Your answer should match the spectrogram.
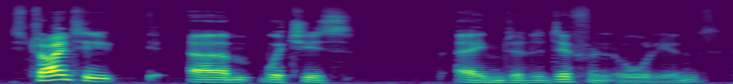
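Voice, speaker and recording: A middle-aged man with a stuffy, bunged-up nose talks in a deep, low voice. He muses aloud, pausing on ums and restarting his thoughts. The sound is dry and close, with no room around it. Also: very animated, dry recording. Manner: hesitant, many ums and restarts, musing. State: congested, bunged up. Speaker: vlogger. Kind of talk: rambling personal reflection to camera.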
